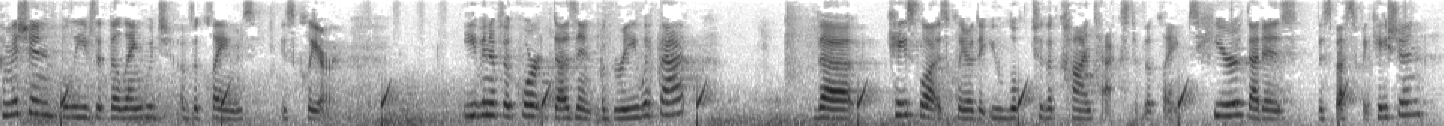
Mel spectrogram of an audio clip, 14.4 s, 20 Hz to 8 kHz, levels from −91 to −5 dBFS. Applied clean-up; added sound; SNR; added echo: none; Thunder + Drip; 8 dB; none.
